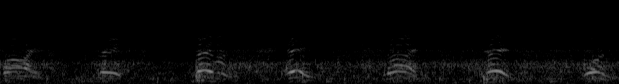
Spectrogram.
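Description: A voice giving a short call about once a second, rising then falling in pitch, in time with a dragon boat crew's paddle strokes, over a steady wash of water.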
